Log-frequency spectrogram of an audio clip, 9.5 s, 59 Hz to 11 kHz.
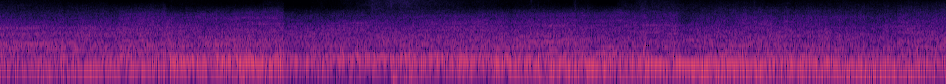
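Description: Several race cars in a video game, among them a classic 1963 Lancia Fulvia, launch from the starting line together, a dense and steady roar of engines at full throttle with no pause.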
